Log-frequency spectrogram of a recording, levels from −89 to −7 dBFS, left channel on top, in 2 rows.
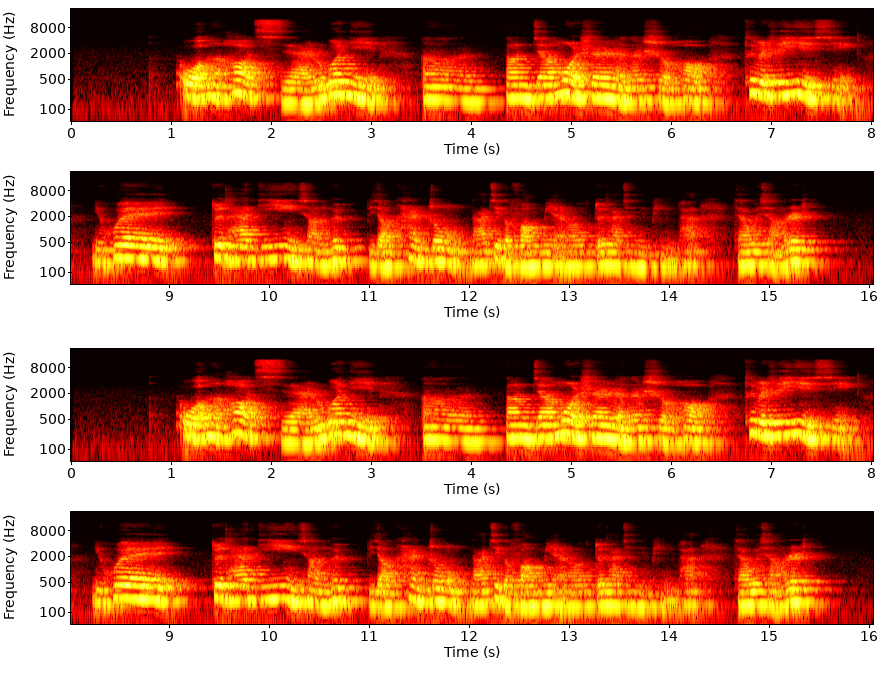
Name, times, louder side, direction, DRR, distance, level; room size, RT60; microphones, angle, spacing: voice 1, 1.0-3.1 3.5-6.4 6.7-7.8 8.2-9.0 9.4-14.3 14.6-15.4, equal, 5° left, -2 dB, 1.5 m, -25 dB
6.9 x 4.8 x 3.6 m, 0.68 s
head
